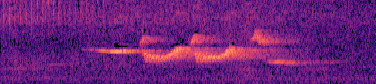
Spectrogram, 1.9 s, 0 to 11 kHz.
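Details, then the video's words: Common Redstart song recorded 12 May 2023 alongside a blackbird: one brief high phrase, a thin opening whistle followed by a fast cluster of slurred descending notes and a short higher flourish, with soft background hiss. "Śpiew pleszki i kosa."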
